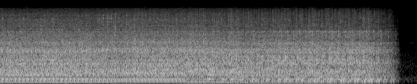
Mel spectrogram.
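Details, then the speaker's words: Lawn tractor small single-cylinder engine started after replacing the fuel filter; fairly steady idle chug that cuts off cleanly at four seconds, normal running. "if you do have a fuel valve now you can turn it on and now you can start the engine to make sure everything's okay"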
